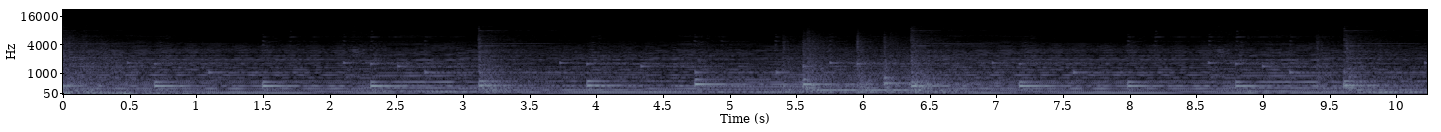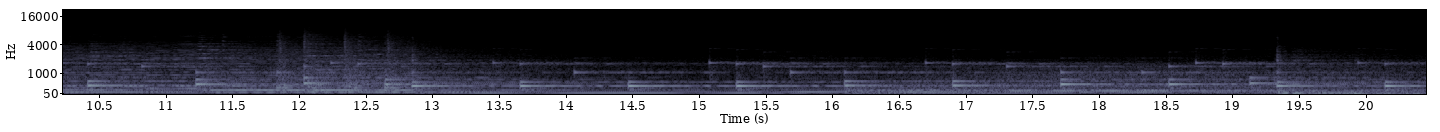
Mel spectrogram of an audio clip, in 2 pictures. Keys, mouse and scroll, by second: 1.1 Tab, 1.4 z, 3.7 ctrl+Tab, 6.6 i, 9.4 t, 10.7 click, 12.0 t, 13.3 F6, 19.4 F6.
